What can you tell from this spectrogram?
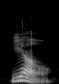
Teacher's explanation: in Chinese, right is yo, the fourth tone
